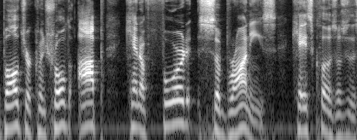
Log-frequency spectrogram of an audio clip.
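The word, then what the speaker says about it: Sobranie: I'm not gonna say Croatian, I believe he said, but it's actually pronounced Sabrani. Sabrani.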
